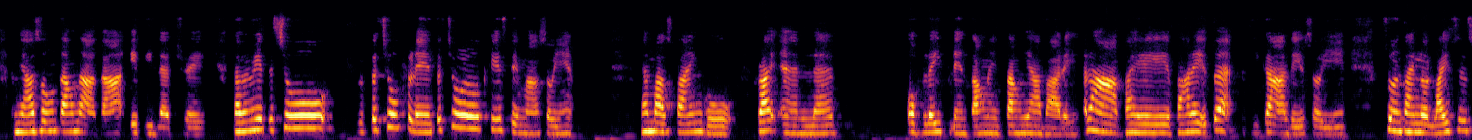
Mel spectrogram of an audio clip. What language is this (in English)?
English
